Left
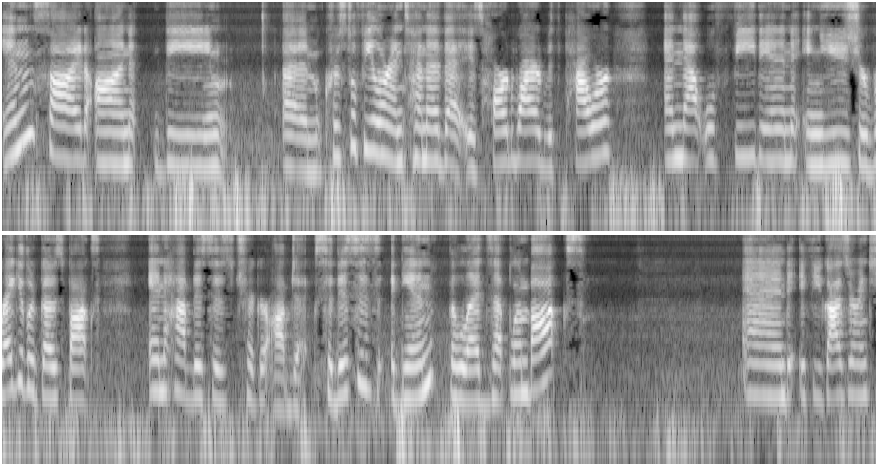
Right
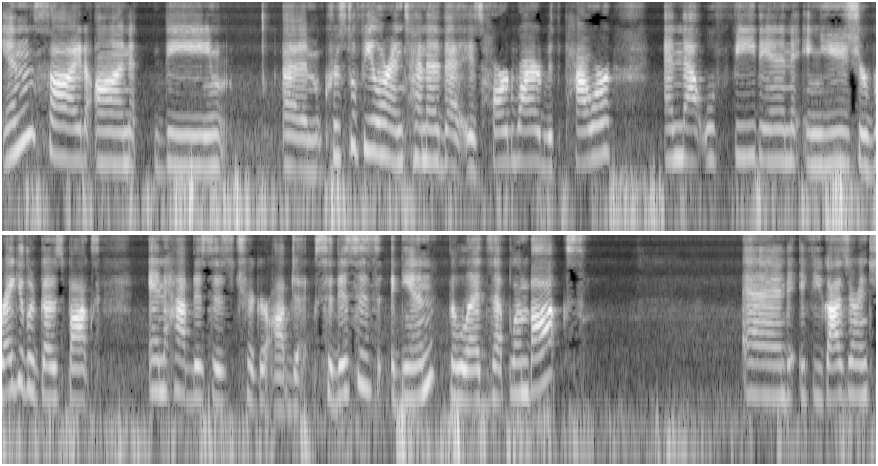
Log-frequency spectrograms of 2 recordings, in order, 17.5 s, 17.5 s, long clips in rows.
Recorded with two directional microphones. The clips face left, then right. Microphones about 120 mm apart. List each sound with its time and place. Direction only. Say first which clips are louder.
0.3 s a woman's voice: left 1 dB; 15° left (ahead or behind)
2.5 s a sound: left 4 dB; 15° left (ahead or behind)
3.2 s a woman's voice: left 2 dB; 20° left (ahead or behind)
16.1 s a woman's voice: left 4 dB; 15° left (ahead or behind)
